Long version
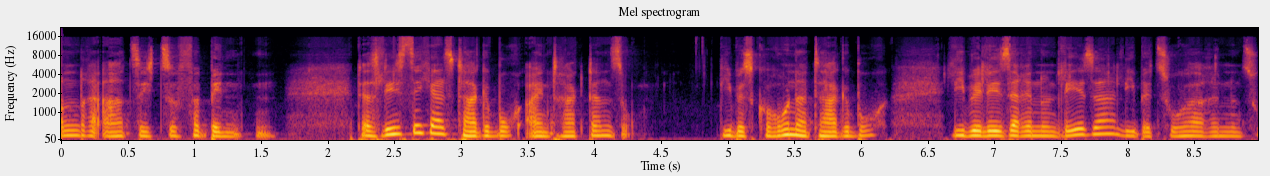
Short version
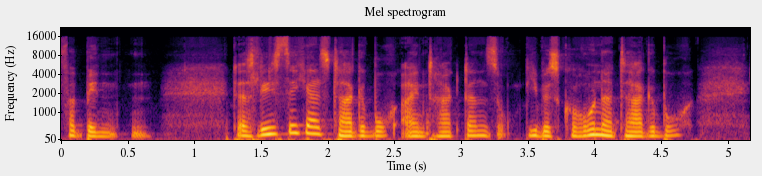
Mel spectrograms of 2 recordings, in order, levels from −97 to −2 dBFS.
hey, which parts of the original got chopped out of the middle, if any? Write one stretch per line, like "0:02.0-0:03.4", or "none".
0:04.3-0:04.9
